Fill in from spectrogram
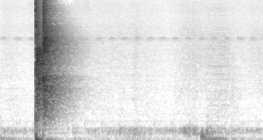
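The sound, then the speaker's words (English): A single loud, sharp hand clap of the kind used to sync recordings, cracking out over a quiet low hum, followed later by a soft low thump. “It doesn't matter as long as you sync the clap.”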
